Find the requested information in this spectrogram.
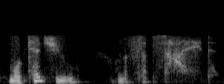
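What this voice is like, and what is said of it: Bad Christopher Walken impression. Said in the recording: “That was a really bad Christopher Walken impression.”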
